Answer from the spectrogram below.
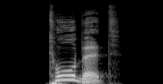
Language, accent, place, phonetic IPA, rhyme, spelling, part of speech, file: German, Germany, Berlin, [ˈtoːbət], -oːbət, tobet, verb, De-tobet.ogg
- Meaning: second-person plural subjunctive I of toben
